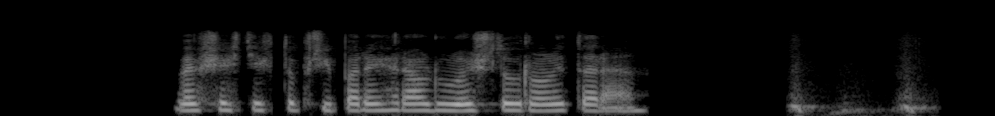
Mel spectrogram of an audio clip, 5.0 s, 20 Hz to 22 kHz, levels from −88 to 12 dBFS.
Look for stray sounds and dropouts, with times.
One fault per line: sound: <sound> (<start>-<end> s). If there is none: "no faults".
sound: whoosh (3.9-4.7 s)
